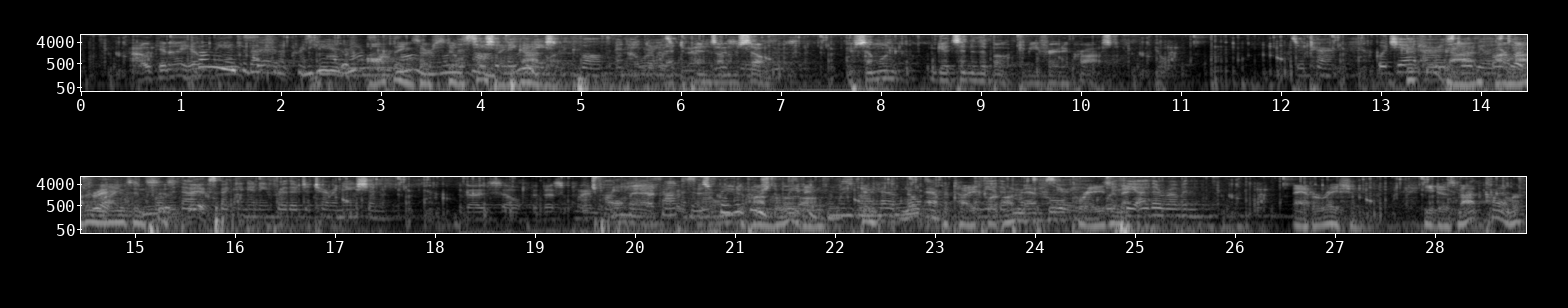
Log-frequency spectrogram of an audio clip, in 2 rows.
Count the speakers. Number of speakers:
7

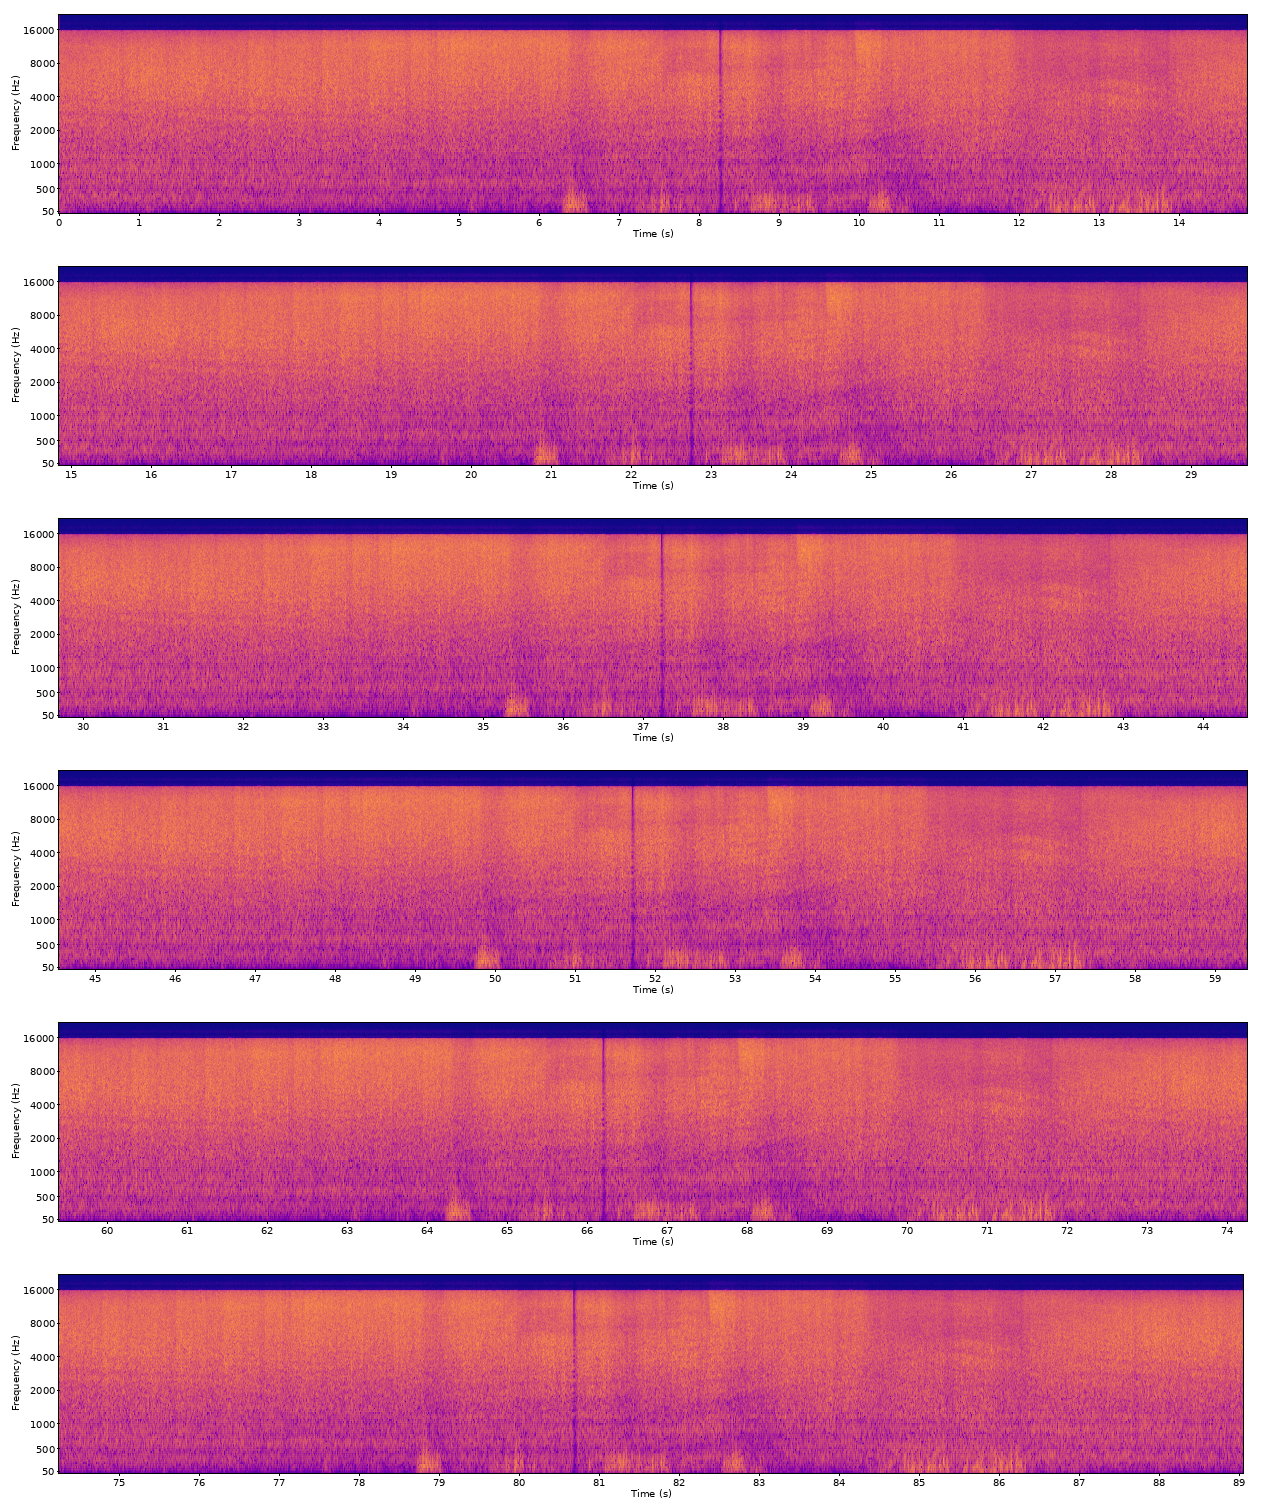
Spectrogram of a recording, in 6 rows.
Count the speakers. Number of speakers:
0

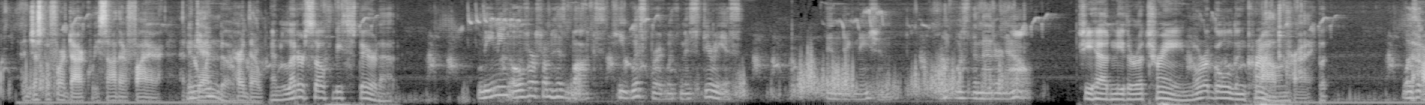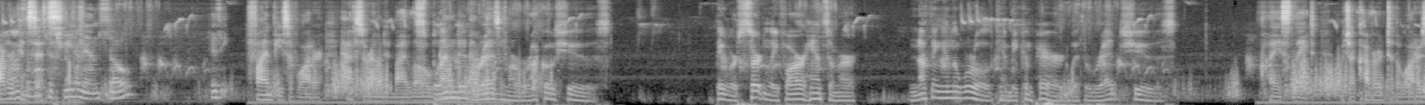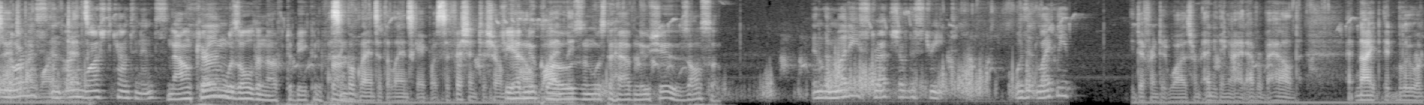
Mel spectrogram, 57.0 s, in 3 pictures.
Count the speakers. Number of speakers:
3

